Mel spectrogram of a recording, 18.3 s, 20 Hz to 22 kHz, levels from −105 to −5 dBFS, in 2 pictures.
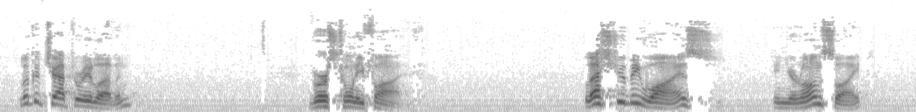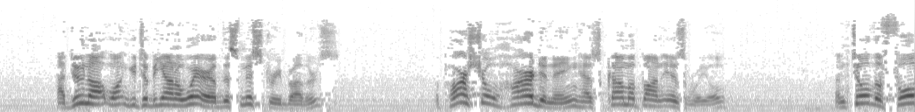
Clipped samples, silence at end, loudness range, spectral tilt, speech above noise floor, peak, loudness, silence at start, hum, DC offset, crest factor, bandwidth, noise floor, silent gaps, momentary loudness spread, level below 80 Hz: under 0.1%; 0 s; 5 LU; -3 dB/octave; 32 dB; -26 dBFS; -47 LUFS; 0.2 s; 60 Hz at -85 dBFS; under 0.1%; 24 dB; 11.5 kHz; -79 dBFS; none; 18 LU; -88 dBFS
